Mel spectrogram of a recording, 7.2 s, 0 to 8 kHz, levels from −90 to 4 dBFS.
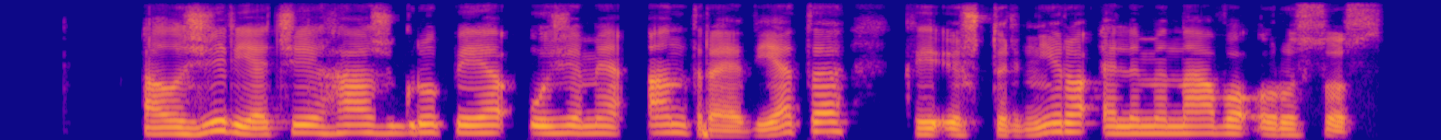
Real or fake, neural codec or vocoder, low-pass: real; none; 7.2 kHz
